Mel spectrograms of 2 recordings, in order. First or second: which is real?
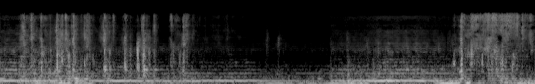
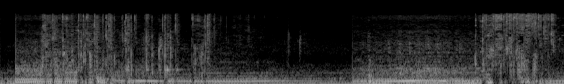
second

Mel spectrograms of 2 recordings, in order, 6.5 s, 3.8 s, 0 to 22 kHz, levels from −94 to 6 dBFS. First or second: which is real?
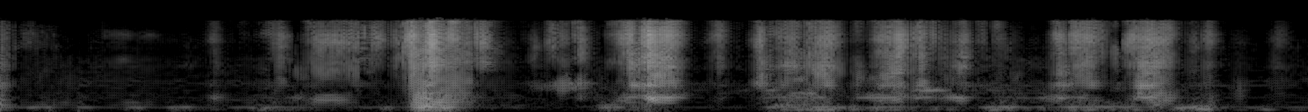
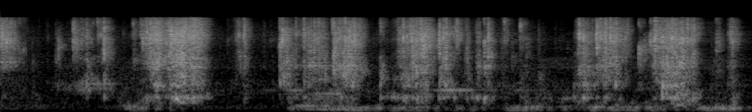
second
